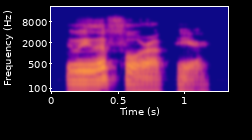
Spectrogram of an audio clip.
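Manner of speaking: ordinary talk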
